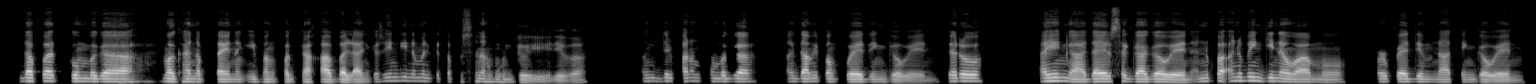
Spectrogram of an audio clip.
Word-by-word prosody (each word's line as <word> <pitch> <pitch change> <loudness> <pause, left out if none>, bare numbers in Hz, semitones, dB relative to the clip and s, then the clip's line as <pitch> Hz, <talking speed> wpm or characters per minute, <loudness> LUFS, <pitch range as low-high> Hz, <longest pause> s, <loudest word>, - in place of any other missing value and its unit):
dapat 150 +1 +3
kumbaga 135 -3 +3 0.2
maghanap 130 -2 0
tayo 120 -1 +3
ng 120 - -12
ibang 120 -2 -5
pagkakaabalahan 110 -1 +1
kasi 155 +7 -8
hindi 170 +1 -7
naman 160 -2 -9
katapusan 135 -1 -9
ng 120 - -7
mundo 110 -3 -4
eh, 100 0 -5
'di 100 - -4
ba? 100 +1 -6 0.6
Ang 150 -1 -11 0.2
parang 150 0 -4
kumbaga, 140 -1 -1 0.2
ang 140 0 -11
dami 140 +1 +1
pang 135 -3 -3
pwedeng 115 -1 +2
gawin. 100 +1 -5
Pero 150 0 +2 0.6
ayun 160 +2 +3
nga 120 -5 +2
dahil 130 +1 +6
sa 140 +1 -3
gagawin, 120 -4 +4
ano 145 +5 -6
pa 155 +2 +2
ano 170 +1 -3
ba 180 - -4
yung 170 -4 0
ginawa 130 -7 +2
mo 110 0 -7 0.3
or 130 - -1
pwede 125 -1 +1
nating 115 -1 -6
gawin 100 -2 -1
125 Hz, 160 wpm, -21 LUFS, 115-145 Hz, 0.6 s, dahil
